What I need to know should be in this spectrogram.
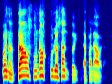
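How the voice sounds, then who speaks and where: A middle-aged man from Argentina with an Argentine Spanish accent, teaching a Bible class in a lively way, with rhetorical questions and jokes. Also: high voice, fairly quick, no echo. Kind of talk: church class lecture. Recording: dull, lo-fi, dry sound.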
